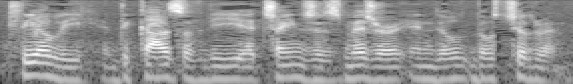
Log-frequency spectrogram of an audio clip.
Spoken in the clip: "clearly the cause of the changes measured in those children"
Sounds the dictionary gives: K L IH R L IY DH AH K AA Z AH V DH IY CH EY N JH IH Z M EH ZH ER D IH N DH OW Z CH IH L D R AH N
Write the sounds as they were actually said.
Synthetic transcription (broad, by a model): K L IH R L IY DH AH K AA Z AH V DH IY CH EY N JH IH Z M EH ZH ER IH N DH OW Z CH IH L D R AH N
